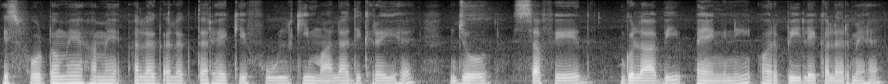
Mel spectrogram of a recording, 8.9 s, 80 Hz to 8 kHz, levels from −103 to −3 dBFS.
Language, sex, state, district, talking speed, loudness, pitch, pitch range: Hindi, male, Gujarat, Valsad, 155 wpm, -20 LUFS, 110 Hz, 105-115 Hz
